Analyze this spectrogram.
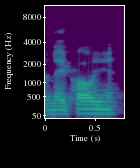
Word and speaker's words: Naypoleon: It's Napoleon, short Napo, but it's spelled NAYPOLEON.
